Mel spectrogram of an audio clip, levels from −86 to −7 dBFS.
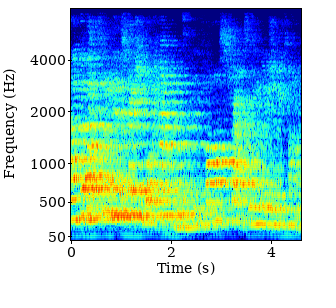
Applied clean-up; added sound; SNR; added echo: none; none; none; reverberation time 2.2 s.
